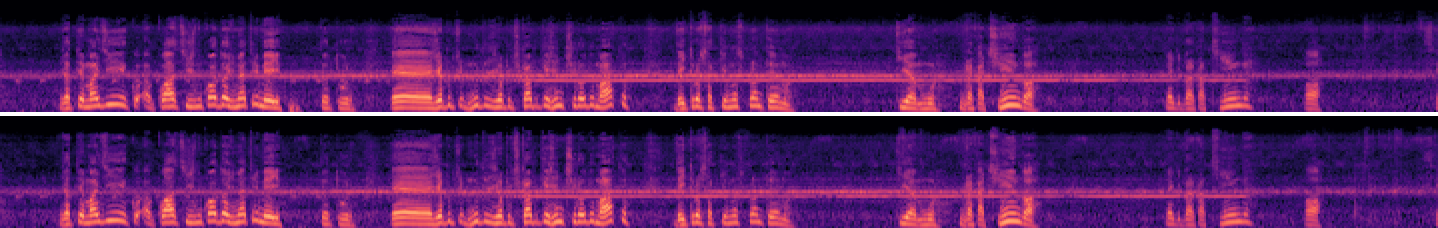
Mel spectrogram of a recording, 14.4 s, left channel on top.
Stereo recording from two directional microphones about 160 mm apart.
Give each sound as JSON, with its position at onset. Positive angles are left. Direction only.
{"t": 0.6, "sound": "speech", "side_deg": 0}
{"t": 4.6, "sound": "speech", "side_deg": -15}
{"t": 7.2, "sound": "speech", "side_deg": 20}
{"t": 9.0, "sound": "speech", "side_deg": 5}
{"t": 11.6, "sound": "speech", "side_deg": 5}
